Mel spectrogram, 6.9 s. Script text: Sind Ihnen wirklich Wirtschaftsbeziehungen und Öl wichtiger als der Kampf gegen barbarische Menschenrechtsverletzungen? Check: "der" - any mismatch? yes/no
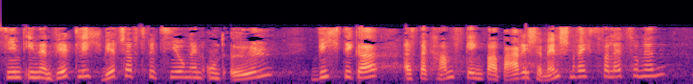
no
